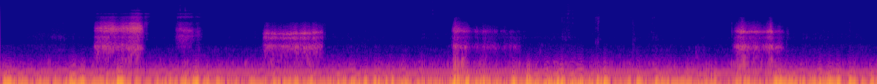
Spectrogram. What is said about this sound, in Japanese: え、吐息も欲しい？できるかな？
